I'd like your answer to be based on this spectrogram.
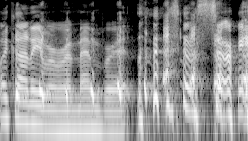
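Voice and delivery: giggling apology; sorry said between giggles; laughing. Real, not acted. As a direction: laugh through the words.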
